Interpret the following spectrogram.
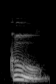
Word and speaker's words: coup: It organized a military coup. Well, this word is pronounced as coup but spelled as coup, which is COUP.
